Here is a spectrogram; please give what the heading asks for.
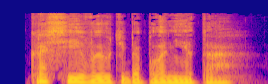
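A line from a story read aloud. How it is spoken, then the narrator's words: Dreamy sigh. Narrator (Russian): вздохнула, с мечтательным видом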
